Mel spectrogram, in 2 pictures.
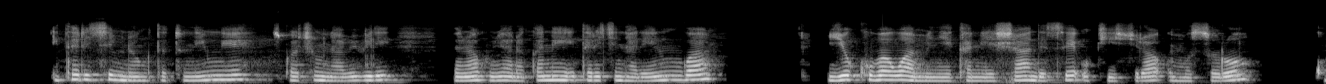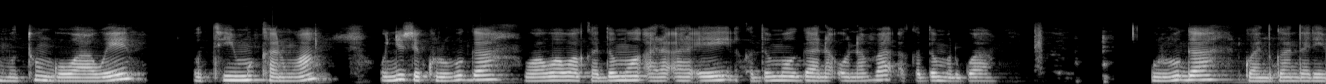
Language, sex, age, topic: Kinyarwanda, female, 18-24, government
